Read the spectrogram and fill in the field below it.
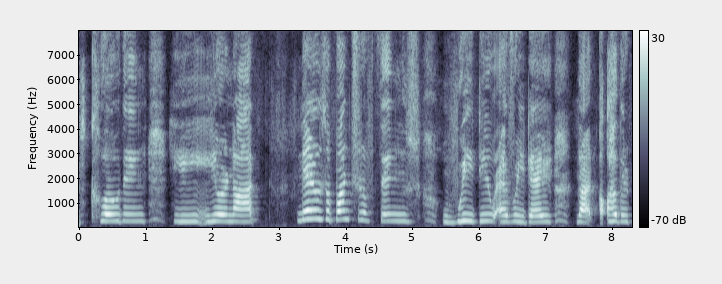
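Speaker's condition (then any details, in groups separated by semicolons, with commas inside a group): Cerebral palsy, severe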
